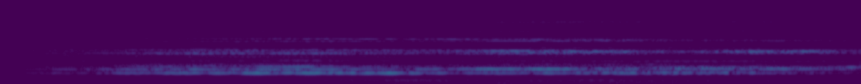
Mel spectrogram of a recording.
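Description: Intro sting of steady electronic tones sounding together as one held chord, fading in over the first second and then held without change.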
